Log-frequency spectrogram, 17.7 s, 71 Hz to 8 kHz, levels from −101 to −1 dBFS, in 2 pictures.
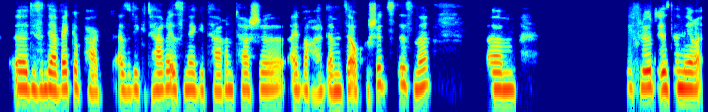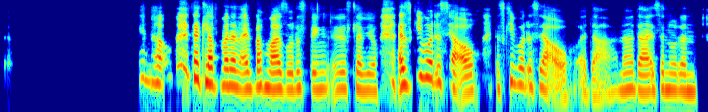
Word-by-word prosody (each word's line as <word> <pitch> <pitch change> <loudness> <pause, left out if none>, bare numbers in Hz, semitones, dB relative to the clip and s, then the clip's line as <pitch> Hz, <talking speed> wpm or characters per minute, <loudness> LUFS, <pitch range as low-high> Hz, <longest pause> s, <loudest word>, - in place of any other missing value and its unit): äh, 195 0 +3
die 190 - -2
sind 185 +1 -1
ja 180 -2 +5
weggepackt. 185 -4 -1 0.2
Also 175 -1 -5
die 185 0 -4
Gitarre 185 +2 -2
ist 185 - -3
in 185 - -2
der 185 - -1
Gitarrentasche, 175 - -4
einfach 180 -2 -4
halt 170 +3 -10
damit 175 +1 -1
sie - - +1
auch - - -5
geschützt 220 +7 -5
ist, 220 -4 -4
ne? 210 +4 +1 0.8
Ähm 185 -1 +2 1.4
Die 200 - -9
Flöte 200 +1 +2
ist 190 -2 +3
in 200 -1 +4
ihrer 190 -1 +3 1.8
Genau, 250 -6 -1 0.3
da 295 -1 +9
klappt 235 -4 +6
man 215 0 +5
dann 210 -2 +5
einfach 190 +3 +3
mal 190 -1 +6
so 185 0 -2
das 195 +1 -5
Ding 185 +1 -4
äh, 185 +3 -6
das 190 -1 -5
Klavier 180 -2 -2
hoch. - - -11 0.2
Also 215 +1 +7
das 210 - -15
Keyword 310 -2 +3
ist 240 -2 -3
ja 200 - +3
auch 165 +2 +2 0.2
das 190 -2 -10
Keyboard 230 -4 -1
ist 210 -1 -5
ja 195 - +2
auch, 135 - -4
äh, - - -8
da, 150 +3 -7
ne? 185 +2 -2
Da 170 -1 +3
ist 175 - -5
ja 190 - -2
nur, 180 -1 -1
dann, 175 -1 -2
185 Hz, 200 wpm, -24 LUFS, 180-200 Hz, 1.8 s, da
